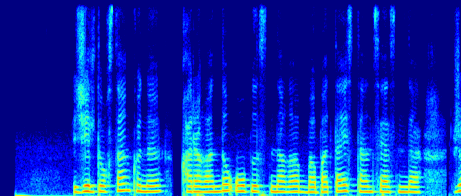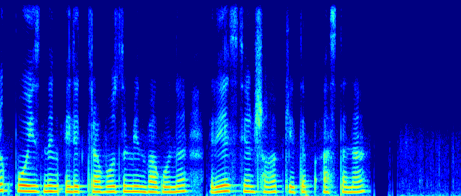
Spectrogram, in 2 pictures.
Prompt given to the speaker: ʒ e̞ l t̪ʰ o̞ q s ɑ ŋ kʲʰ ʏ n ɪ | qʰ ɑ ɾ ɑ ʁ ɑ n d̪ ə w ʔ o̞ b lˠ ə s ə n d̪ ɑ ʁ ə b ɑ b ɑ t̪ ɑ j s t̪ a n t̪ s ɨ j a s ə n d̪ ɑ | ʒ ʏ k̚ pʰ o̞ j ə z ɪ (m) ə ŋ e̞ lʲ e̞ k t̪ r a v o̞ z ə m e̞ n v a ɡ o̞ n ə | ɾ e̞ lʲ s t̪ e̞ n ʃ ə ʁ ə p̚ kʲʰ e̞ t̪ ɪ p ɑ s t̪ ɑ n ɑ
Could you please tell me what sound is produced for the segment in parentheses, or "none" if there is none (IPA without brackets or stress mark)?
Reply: n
